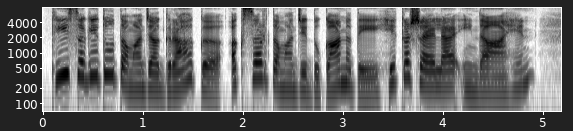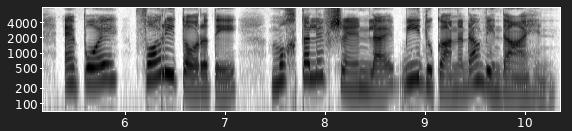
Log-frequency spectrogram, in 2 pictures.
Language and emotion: Sindhi, neutral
